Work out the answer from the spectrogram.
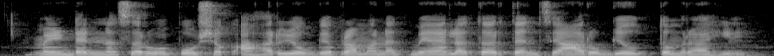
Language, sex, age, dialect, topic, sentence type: Marathi, female, 18-24, Standard Marathi, agriculture, statement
